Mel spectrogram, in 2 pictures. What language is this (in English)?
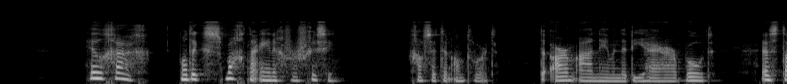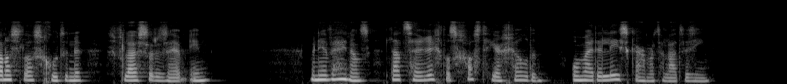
Dutch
